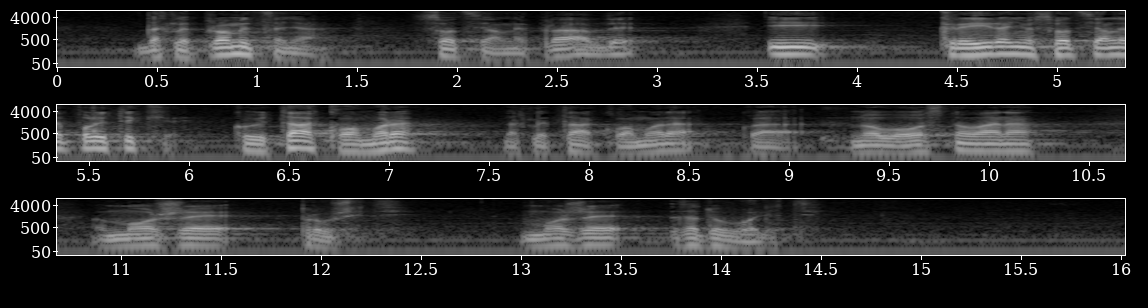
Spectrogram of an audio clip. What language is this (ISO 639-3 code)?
hrv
